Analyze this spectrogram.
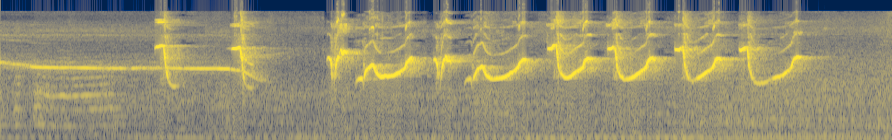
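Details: Oriental magpie-robin song played to provoke another bird: a long level whistle, two sharp notes, then a steady fast series of about nine swooping, looping whistled notes.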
